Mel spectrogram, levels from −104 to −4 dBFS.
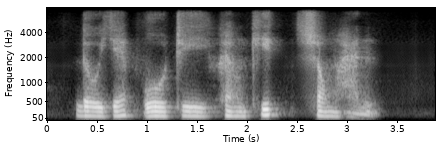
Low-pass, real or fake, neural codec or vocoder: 7.2 kHz; fake; codec, 24 kHz, 0.5 kbps, DualCodec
